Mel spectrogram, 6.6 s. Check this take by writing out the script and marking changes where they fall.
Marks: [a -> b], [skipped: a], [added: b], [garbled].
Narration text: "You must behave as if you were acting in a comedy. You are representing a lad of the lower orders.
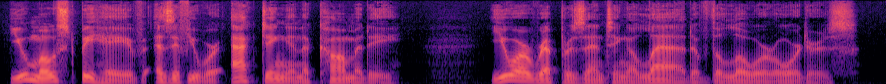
"You [must -> most] behave as if you were acting in a comedy. You are representing a lad of the lower orders.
